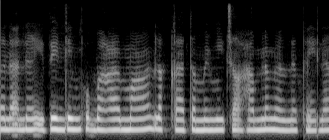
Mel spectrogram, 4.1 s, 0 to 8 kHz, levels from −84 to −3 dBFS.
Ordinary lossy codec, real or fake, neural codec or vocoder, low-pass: none; fake; codec, 16 kHz, 1 kbps, FunCodec, trained on LibriTTS, 50 frames a second; 7.2 kHz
